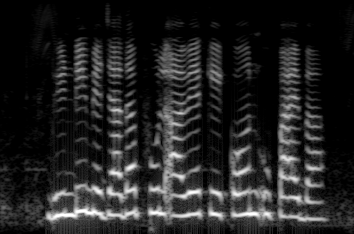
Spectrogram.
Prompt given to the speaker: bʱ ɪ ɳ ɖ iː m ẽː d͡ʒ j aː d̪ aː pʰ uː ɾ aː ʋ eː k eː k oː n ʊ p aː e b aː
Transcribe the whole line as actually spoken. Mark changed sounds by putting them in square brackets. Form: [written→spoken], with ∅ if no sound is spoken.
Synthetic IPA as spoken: bʱ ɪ ɳ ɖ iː m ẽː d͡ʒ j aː d̪ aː pʰ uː [ɾ→l] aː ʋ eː k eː k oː n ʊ p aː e b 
